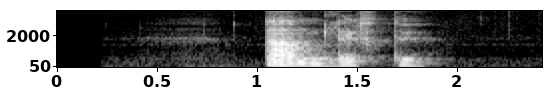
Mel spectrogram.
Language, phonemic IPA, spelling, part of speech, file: Dutch, /ˈanlɛɣdə/, aanlegde, verb, Nl-aanlegde.ogg
- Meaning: inflection of aanleggen: 1. singular dependent-clause past indicative 2. singular dependent-clause past subjunctive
